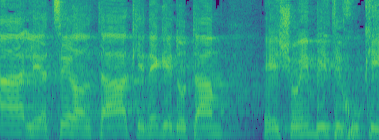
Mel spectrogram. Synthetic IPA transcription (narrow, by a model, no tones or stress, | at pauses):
ale̞jat͡se̞ʁaʁtaake̞ne̞ɡe̞d̪o̞tam | ʃoimbilt̪iχuki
